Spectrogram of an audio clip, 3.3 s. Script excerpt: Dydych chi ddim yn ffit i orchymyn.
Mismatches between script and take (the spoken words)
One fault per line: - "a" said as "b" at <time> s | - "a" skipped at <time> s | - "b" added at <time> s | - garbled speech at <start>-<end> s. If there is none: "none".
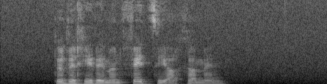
none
